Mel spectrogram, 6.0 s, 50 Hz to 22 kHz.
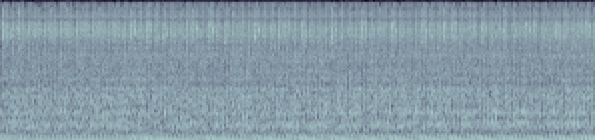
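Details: Briggs & Stratton 16 hp opposed-twin riding mower engine running smooth and healthy: even, steady drone with a regular low pulse and no knocks or misses; normal running.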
